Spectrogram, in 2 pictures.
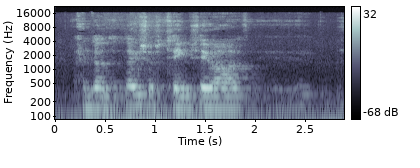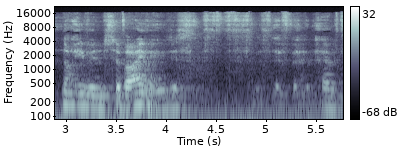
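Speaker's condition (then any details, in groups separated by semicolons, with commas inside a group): Parkinson's disease; no cure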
